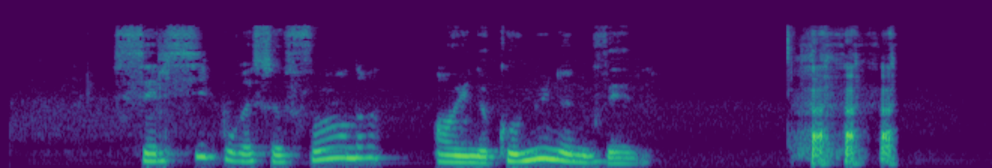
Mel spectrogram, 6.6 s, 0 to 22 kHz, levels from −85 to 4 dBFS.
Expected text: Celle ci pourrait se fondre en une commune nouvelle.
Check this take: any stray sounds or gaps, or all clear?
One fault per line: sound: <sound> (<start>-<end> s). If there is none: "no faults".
sound: laugh (5.2-6.0 s)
